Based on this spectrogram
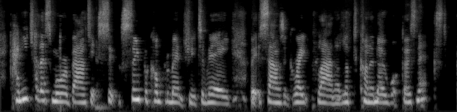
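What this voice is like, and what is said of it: British English accent. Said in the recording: “the accent gives me away here, but obviously as a Brit as well ... my accent gives me away as a Brit here”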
